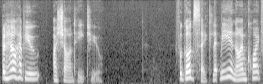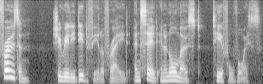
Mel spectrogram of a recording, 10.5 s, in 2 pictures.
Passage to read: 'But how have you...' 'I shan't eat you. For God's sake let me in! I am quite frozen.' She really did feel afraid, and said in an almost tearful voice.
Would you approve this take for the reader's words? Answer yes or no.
yes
